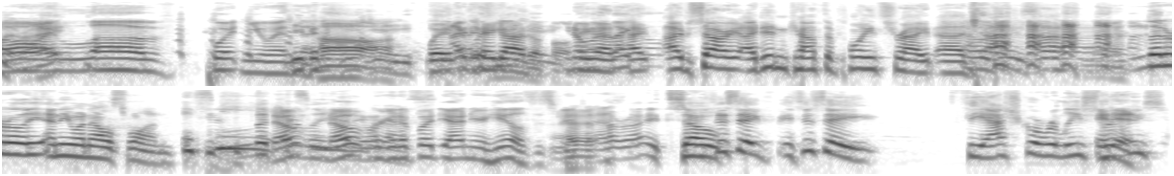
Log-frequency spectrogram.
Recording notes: This time live from Bullfinch brewpub in Destiny, USA, Syracuse, New York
